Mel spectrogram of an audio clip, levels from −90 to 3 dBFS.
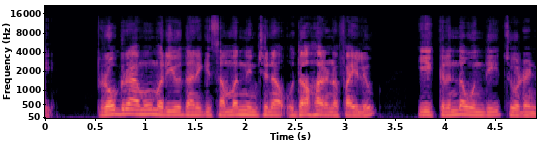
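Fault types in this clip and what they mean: HE-AAC compression: The speech sounds likely coded with HE-AAC at a low bitrate, roughly 20 kbps. Codec damage is plainly audible. Nothing survives above 14.9 kHz. The treble is rebuilt from copied lower bands, so s sounds come out gritty and metallic.
Pre-echo: At 3.93 s a brief hiss leads into a sharp attack. It spreads about 13 ms ahead of the onset. Coding noise meant for the loud attack leaks into the quiet moment before it, softening and smearing the attack.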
